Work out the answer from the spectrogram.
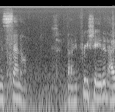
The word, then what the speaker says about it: Sanae: My name is Senna, but I appreciate it.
